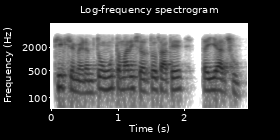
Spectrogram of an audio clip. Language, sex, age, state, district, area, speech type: Gujarati, male, 18-30, Gujarat, Mehsana, rural, conversation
